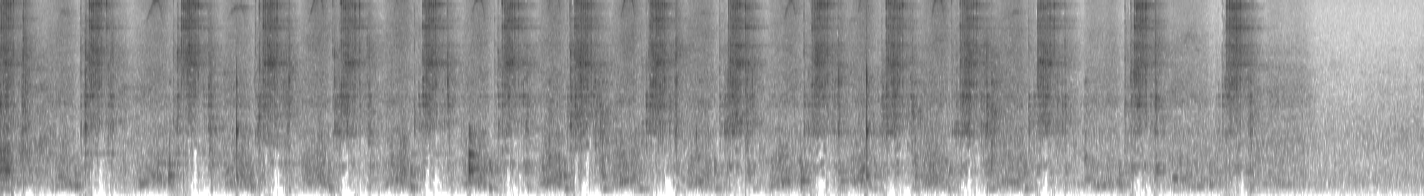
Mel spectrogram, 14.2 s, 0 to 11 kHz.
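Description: Hand ratchet clicking in repeated strokes, about two a second, as a small-block Chevy 350 is turned over by hand to cycle a valve open and closed. The clicking stops shortly before the end.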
